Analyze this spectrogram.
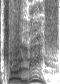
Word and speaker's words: Charlize: Spell it. Charlie Barnes. Charlie Barnes? Charlie. Like CHARLEACE. As in cat E. Oh, Charlize.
